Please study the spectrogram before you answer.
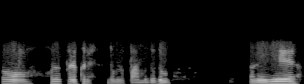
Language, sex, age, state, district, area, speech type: Manipuri, female, 60+, Manipur, Kangpokpi, urban, conversation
